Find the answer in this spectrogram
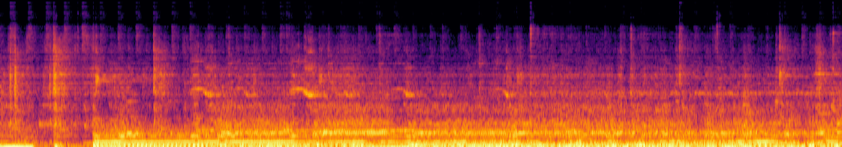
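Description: Live electronic music: loud, low droning tones that cut out briefly and come back about a second in, with short chirping blips above them.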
